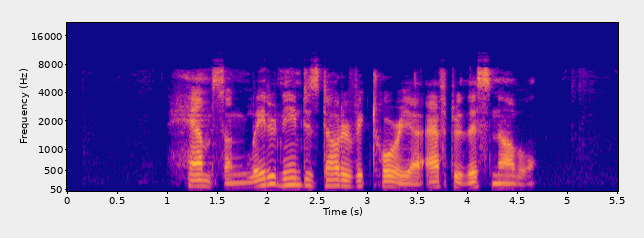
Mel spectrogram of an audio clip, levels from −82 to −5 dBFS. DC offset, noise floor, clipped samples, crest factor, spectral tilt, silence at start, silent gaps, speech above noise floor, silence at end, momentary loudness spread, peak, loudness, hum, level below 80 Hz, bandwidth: under 0.1%; -68 dBFS; under 0.1%; 24 dB; -3 dB/octave; 1.05 s; none; 44 dB; 0.85 s; 7 LU; -2 dBFS; -23 LUFS; none; -66 dBFS; 11 kHz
